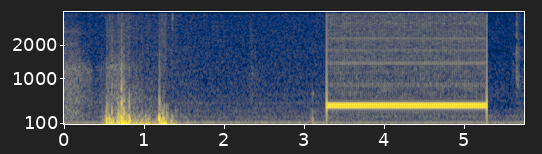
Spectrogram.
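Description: A telephone ring tone sounds as a call is transferred to voicemail: one steady, even two-second tone that follows a brief rustling noise and quiet.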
